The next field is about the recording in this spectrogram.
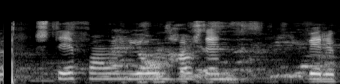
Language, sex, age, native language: Icelandic, male, 12, Icelandic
